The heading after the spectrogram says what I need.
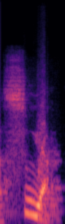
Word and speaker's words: suya: Suya Suya that's the pronunciation Suya.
